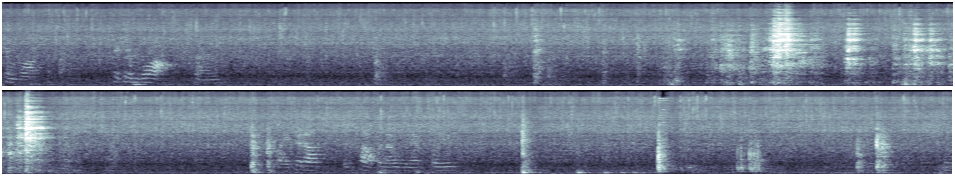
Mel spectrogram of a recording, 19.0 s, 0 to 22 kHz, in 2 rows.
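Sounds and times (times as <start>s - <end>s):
chicken sizzling in a frying pan: 0.0s - 19.0s
scraping and clattering while stirring: 6.4s - 10.3s.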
